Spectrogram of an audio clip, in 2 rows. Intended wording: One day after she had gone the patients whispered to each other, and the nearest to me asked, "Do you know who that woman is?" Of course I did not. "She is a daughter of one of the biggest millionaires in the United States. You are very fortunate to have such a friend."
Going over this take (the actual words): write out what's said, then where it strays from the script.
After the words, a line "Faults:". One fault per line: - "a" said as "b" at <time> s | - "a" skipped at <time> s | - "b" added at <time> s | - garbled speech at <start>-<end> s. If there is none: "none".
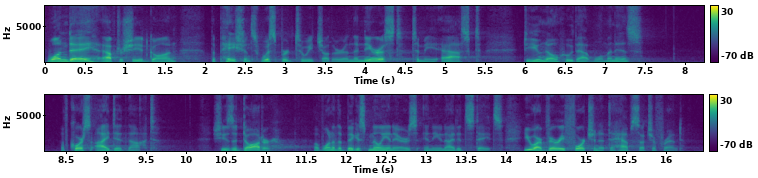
One day after she had gone the patients whispered to each other, and the nearest to me asked, "Do you know who that woman is?" Of course I did not. "She is a daughter of one of the biggest millionaires in the United States. You are very fortunate to have such a friend."
Faults:
none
